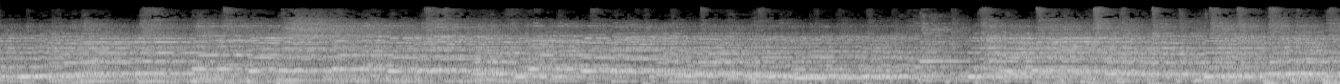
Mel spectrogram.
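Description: Live band music in a traditional style, with a violin playing the melody over a steady beat.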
